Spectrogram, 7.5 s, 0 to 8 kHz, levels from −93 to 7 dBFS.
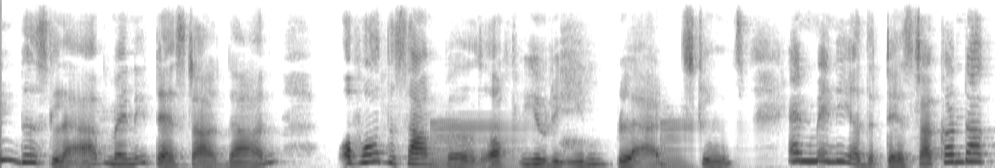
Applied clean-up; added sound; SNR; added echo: neural mask model DeepFilterNet 3.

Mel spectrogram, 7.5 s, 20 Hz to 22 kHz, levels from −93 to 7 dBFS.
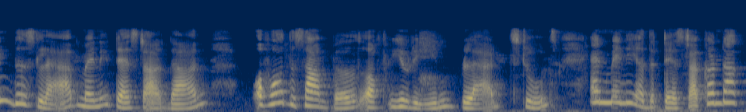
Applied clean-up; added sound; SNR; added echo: none; none; none; none.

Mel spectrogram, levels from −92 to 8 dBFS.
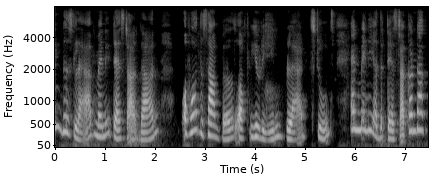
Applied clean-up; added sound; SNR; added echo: neural mask model Resemble Enhance denoiser.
